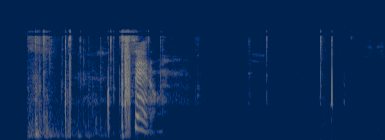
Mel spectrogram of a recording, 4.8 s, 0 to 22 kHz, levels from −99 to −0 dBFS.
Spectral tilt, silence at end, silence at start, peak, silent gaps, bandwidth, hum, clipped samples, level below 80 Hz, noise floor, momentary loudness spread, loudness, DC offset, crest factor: 1 dB/octave; 0.8 s; 0.35 s; -24 dBFS; 3.37-3.93 s; 15 kHz; none; under 0.1%; under -90 dBFS; under -90 dBFS; 25 LU; -45 LUFS; under 0.1%; 28 dB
